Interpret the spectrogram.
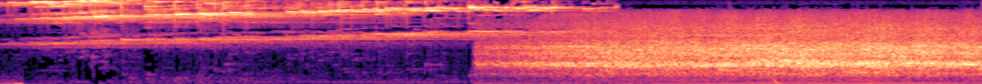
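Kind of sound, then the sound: crowd, prisoners cheering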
